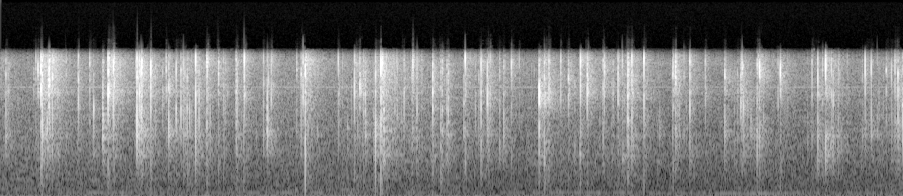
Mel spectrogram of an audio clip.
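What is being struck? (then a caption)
Foil sheet-mask packet. A filled, flat printed foil sheet-mask packet is bent and crinkled by hands, making dense, bright crackling and crinkling with many sharp snaps. A faint steady low hum sits underneath.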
